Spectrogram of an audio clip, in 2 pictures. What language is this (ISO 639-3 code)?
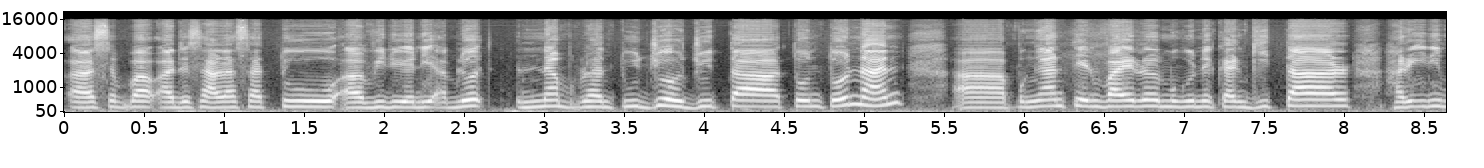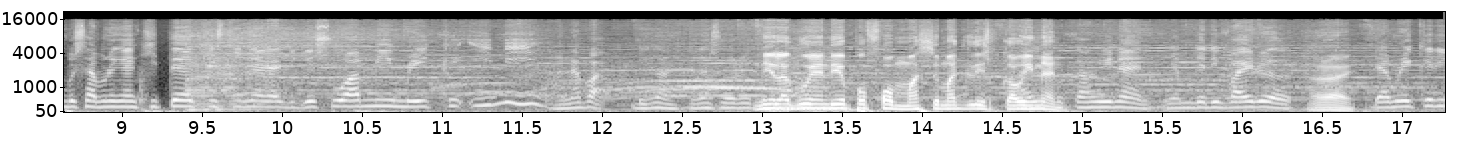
msa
